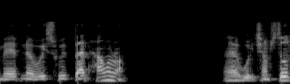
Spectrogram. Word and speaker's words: Halloran: I struggle even, as you may have noticed, with Ben Halloran, which I'm still not convinced I'm pronouncing that right, but there you go.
